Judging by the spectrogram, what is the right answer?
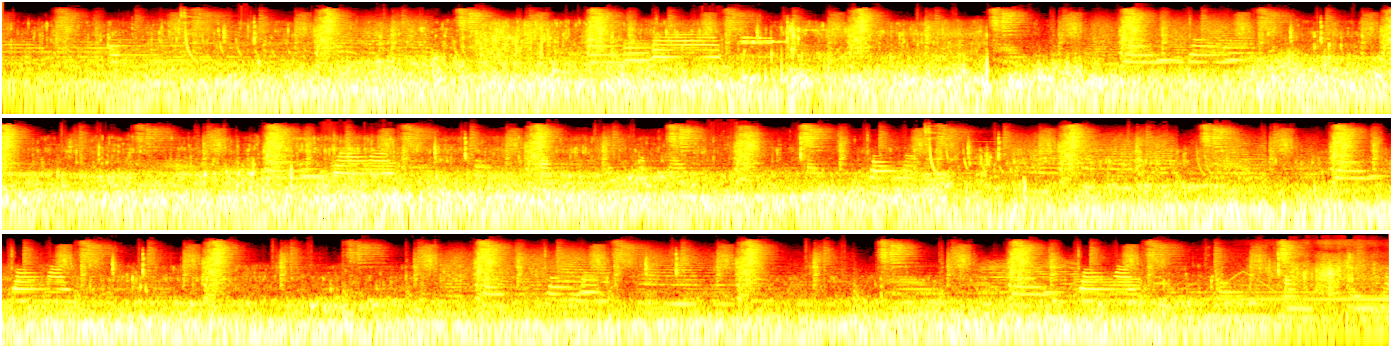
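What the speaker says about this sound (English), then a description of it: "We turn the engine back on, then off, and then lock the shafts in reverse" A steady low boat engine drone runs continuously, loud and close, with splashing water and a shift in tone partway through as the shafts are run in reverse to test feathering propellers.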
